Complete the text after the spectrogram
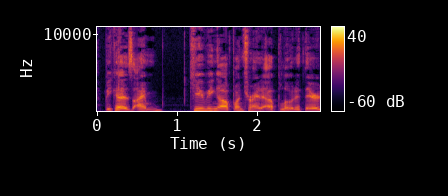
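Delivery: usual speaking voice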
